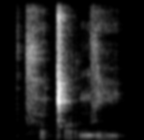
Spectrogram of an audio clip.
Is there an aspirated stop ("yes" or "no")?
yes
